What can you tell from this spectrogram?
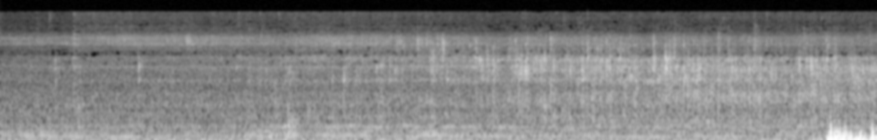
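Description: Shrimp wontons deep-frying in a small pot of oil: a crackling, popping sizzle that grows louder and busier after a few seconds. A loud low rumbling comes in near the end.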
